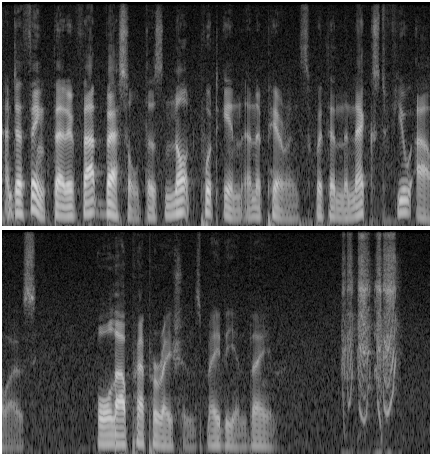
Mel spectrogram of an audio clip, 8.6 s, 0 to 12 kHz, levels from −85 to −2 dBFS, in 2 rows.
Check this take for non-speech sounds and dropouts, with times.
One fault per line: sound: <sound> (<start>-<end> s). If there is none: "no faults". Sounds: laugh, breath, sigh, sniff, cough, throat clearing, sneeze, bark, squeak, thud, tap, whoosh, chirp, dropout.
sound: squeak (7.7-8.3 s)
